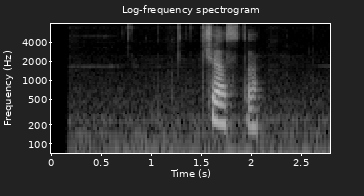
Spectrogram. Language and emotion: Russian, neutral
